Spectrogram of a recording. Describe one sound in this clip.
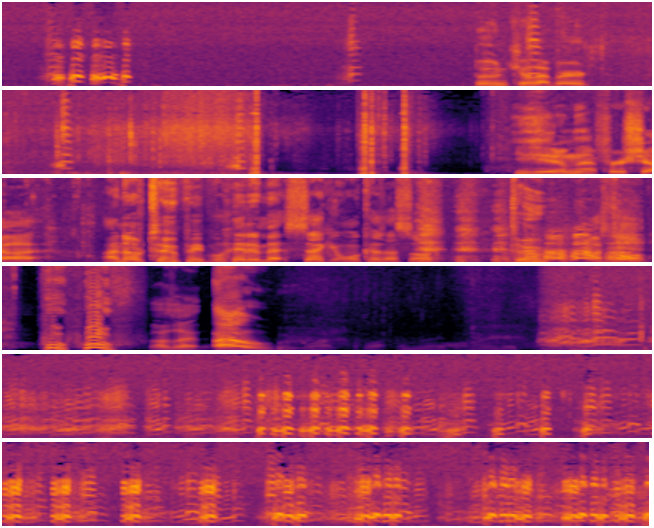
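Geese honk loudly in a flock outdoors.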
